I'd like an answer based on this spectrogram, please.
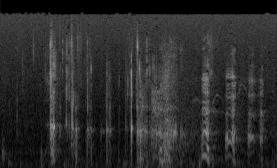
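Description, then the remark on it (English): A happy, retired dog crunches and chews on a treat he is given while visiting with museum visitors, with irregular sharp bites and wet mouth sounds over about three seconds, no talking. “And then there is the sound of a happy, retired dog receiving a treat as he visits with museum visitors.”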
